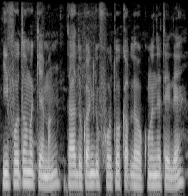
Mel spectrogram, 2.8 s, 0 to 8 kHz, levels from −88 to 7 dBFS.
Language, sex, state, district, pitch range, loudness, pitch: Wancho, male, Arunachal Pradesh, Longding, 110-125 Hz, -17 LUFS, 120 Hz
